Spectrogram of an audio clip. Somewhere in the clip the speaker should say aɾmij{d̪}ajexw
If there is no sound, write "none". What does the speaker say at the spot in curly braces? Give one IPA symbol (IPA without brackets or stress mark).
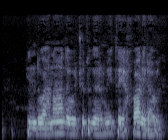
t̪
